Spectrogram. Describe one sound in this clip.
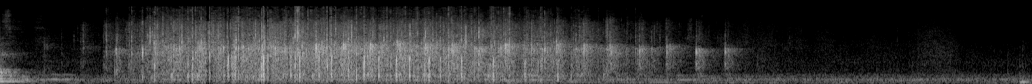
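An elderly woman speaks calmly through a microphone in a large hall.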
